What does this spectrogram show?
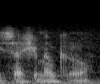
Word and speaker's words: Xochimilco: Xochimilco. Okay. So you pronounce it better than I do. It's easy, Xochimilco.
